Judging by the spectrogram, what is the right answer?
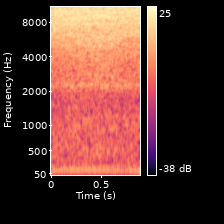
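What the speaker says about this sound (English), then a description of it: "I'm going to spray back here a little bit because this was really bad." Water sprays steadily and hiss-like at close range during exterior car detailing, a continuous loud rush with no breaks.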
